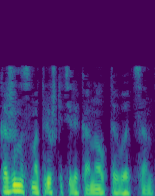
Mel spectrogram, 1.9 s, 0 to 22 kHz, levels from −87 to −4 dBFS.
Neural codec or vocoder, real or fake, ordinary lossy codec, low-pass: none; real; MP3, 24 kbps; 5.4 kHz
